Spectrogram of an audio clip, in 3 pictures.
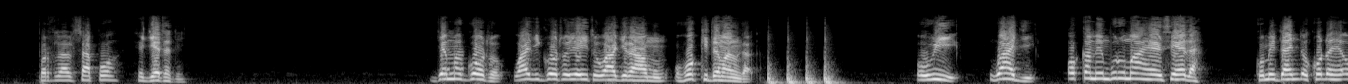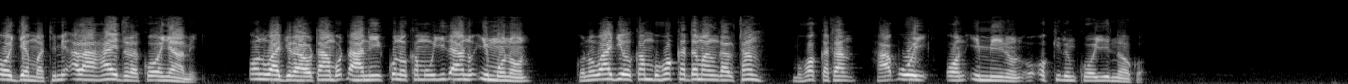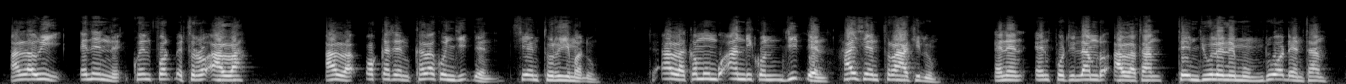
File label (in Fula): pulaar fulacunda, drama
